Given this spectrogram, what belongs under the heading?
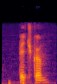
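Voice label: "печкӧм", Komi, male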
